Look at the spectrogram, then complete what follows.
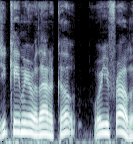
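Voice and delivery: imitating a cashier's motherly scolding. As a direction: scold him like a worried mom. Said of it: "in a very motherly way".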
